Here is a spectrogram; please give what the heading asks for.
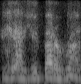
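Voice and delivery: quiet muttering. Muttering under the breath in Fia's negotiation voice. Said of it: "under her breath in, uh, Fia's voice, that negotiation voice".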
